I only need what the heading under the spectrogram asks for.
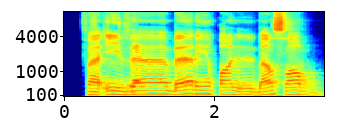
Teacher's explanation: tidak ditahan basor, namun dibaca sedikit mengalir. Fa iza bariqal basar, dan dibaca dengan tebal.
